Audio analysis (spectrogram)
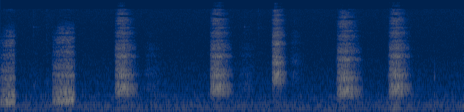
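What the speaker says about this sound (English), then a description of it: "What is breath? Is it just somebody breathing?" A vocal breathing sample triggered from Ableton's built-in sampler instrument plays as a series of about seven sharp, breathy inhales and exhales, evenly spaced and clear, alone without talk.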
